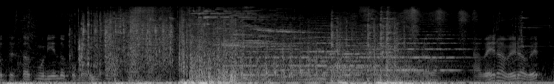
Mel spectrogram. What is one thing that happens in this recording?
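A treasure box bursts open with a loud whoosh and bright chimes.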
